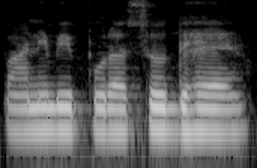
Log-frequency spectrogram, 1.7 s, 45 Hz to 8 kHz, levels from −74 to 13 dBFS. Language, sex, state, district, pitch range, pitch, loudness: Hindi, male, Jharkhand, Ranchi, 140-145 Hz, 145 Hz, -14 LUFS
